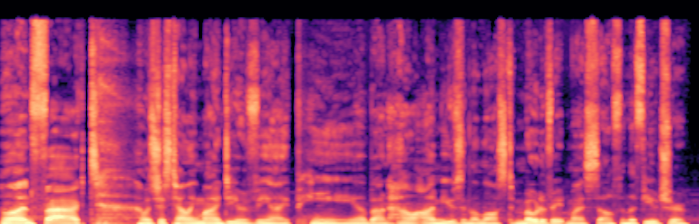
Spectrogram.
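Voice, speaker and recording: A man's voice: fairly low pitch, animated, normal speed, slight background noise, lightly acted. A man playing an affectionate, courteous club host in a romantic ASMR roleplay, sweet-talking and polite. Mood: polite, teasing. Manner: sweet-talking, polite, soft laughs and sighs. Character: affectionate, courteous male club host, gently possessive, motivated rival.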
